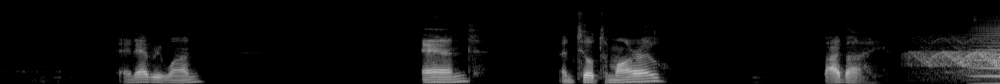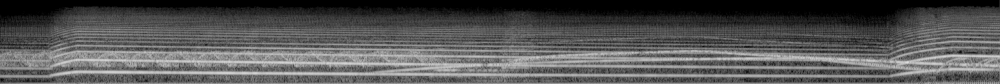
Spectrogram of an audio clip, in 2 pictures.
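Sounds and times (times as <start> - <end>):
fire engine siren: 9.1 - 20.0.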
